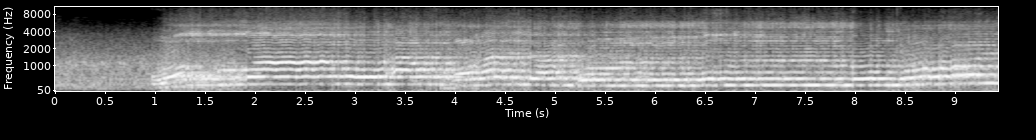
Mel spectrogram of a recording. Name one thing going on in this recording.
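A young man chants in a long, melodic voice through a microphone and loudspeakers.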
